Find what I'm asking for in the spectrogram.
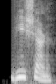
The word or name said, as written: भीषण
